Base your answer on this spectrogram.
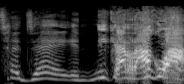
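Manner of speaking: very loud, exaggerated, over-enunciated Spanish accent. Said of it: "It was like over enunciating".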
